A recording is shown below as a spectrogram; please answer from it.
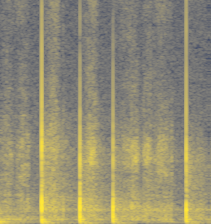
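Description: Chalk writing on a chalkboard: about five sharp taps of the chalk against the board, with faint scratching between them.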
